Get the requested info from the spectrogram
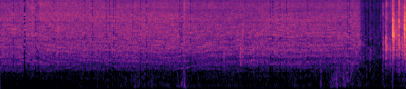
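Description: Aerosol can of Homax oil-base orange peel texture spraying with a steady hiss. The spray stops about seven seconds in and the can is shaken, its metal mixing ball making a racket, a sign that the can is getting low.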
